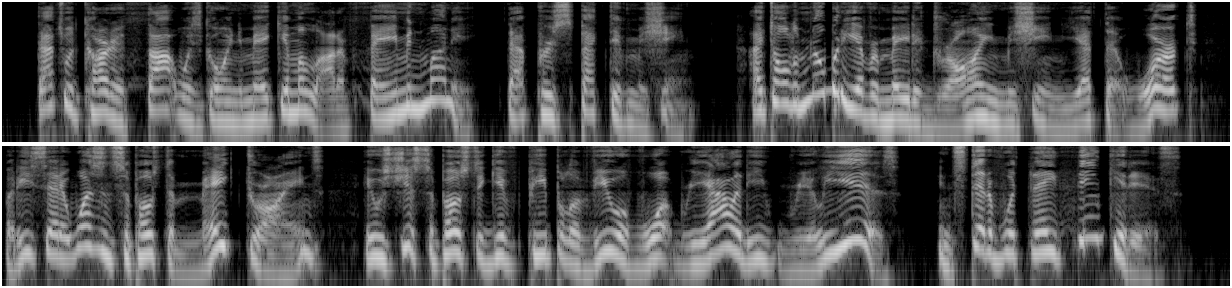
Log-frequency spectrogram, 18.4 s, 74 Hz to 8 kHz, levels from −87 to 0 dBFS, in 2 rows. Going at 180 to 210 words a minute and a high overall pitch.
Yes: average, 195 wpm; high, 195 Hz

